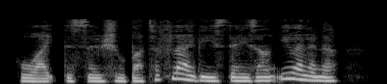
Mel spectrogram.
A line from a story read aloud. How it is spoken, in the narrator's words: She said, her voice unpleasantly sweet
